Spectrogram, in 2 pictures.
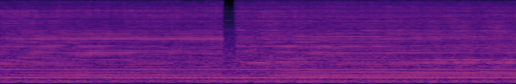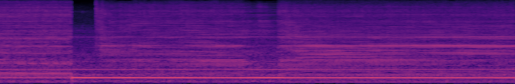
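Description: Cast-iron table saw with an induction motor running steadily, its dado blade cutting a groove in a plywood board fed along the fence. A steady motor hum whose tone shifts abruptly a few times.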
